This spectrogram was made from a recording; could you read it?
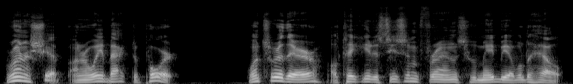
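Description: A man's voice: mid-range voice, brisk, a little mellow, voice pushed up, close to an everyday voice. A man voicing a friendly, helpful male ship's cat in a storybook, speaking politely and reassuringly. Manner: reassuring, politely well-spoken.

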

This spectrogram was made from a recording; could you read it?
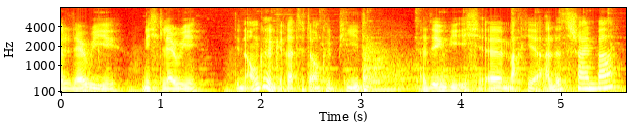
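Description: A young man giving chatty, casual let's play commentary on a headset mic, thinking aloud as he goes. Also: mid-range voice. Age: young adult. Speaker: gaming YouTuber, host. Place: small decorated gaming room, indoors. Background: game music.

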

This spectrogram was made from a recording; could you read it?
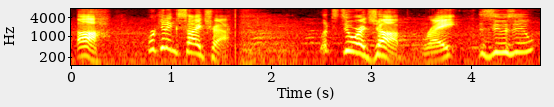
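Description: A man's voice: very high voice, wildly swooping pitch, measured pace, heavy background noise, full character voice. A man playing a playful, teasing, affectionate young inspector in an anime-style fan audio drama, with theatrical delivery. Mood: playful, clingy.

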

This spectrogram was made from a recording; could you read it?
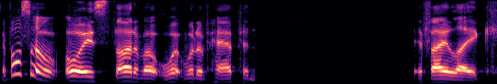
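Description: A man's voice: mid-range voice, very animated, unhurried, darkish tone, no room sound, clean studio sound. Crude, profane young man chatting. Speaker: streamer telling stories. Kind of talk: casual chat.

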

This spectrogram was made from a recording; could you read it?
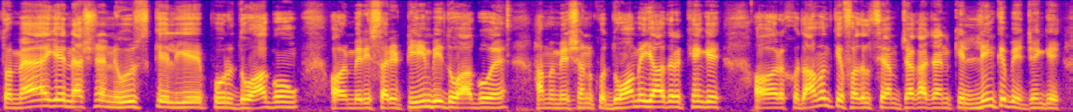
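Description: A man's voice: on the high side, normal speed, gravelly, a bit bright, dry recording. A middle-aged man with a Pakistani accent, a pastor speaking emphatically and repeating phrases as in a sermon, recorded on a lapel mic in a studio. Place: small TV studio.

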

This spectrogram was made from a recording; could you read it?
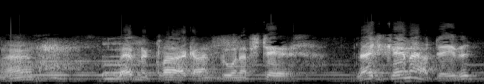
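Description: A man's voice: lowish voice, normal speed, music in the background, natural voice. An actor playing a weary, worried older father in an old-time radio drama. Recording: dull, faintly noisy old radio recording.

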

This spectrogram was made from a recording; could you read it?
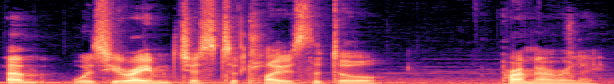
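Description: A man's voice: deep voice, lively intonation, normal speed, pushed and bright, faint music behind. A young man working as game master, casually giving rulings and narrating the scene in an easygoing, informal way. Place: indoor room at home, video call.

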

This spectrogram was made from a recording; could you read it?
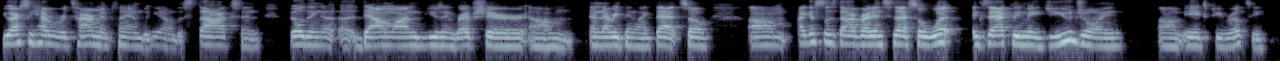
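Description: Female interviewer, young adult, slightly low voice, informal chatty questioning on a video call. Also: steady tone, moderate pace, fairly bright tone. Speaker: interviewer, host. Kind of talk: casual interview chat. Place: indoor room at home, on a video call.

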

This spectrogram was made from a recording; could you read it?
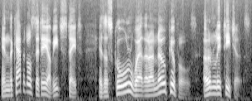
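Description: A man reading scripted narration for a 1940s documentary film in a measured, formal, articulate manner. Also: mid-range voice, big pitch swings, rough recording. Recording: 1940s film soundtrack with music.

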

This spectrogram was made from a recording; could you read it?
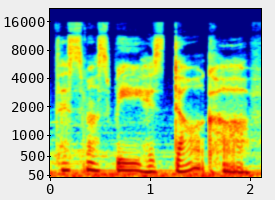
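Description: A grave female narrator for a fantasy game. She speaks very slowly in a low, heavily creaking voice, observant and scripted, over clear music. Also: exaggerated voice. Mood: hushed foreboding.

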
